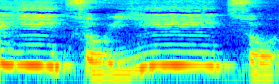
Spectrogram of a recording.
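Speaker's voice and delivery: яйцо with the first syllable yi; yi sound. Shown as a demonstration. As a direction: start яйцо with a short yi. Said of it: "ya bacanya yi". (яйцо dibaca yi di awal)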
